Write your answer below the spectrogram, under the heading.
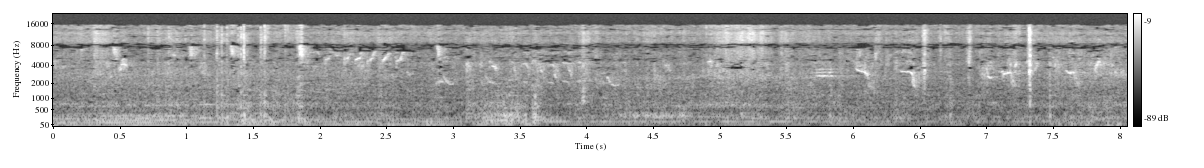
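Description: Sheet of origami paper rustling and being creased by hand, with short crinkly clicks, over a low steady hum. Birds chirp faintly in the background.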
